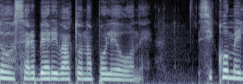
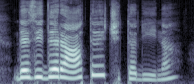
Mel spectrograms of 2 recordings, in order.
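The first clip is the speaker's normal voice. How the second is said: lofty, superior, haughty tone with raised pitch; 3 semitones higher, 5 dB louder than usual. An aristocratic servant looks the narrator up and down; haughty tone. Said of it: "domandò in tono altezzoso".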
